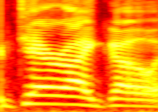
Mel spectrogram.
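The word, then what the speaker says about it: Dirigo: dgo which means IAD or dare I go is actually how it's pronounced we are the mighty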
